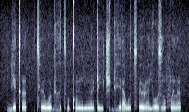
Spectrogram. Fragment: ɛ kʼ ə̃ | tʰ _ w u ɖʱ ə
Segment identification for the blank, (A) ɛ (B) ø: B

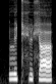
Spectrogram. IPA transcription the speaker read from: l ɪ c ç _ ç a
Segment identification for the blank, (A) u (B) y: B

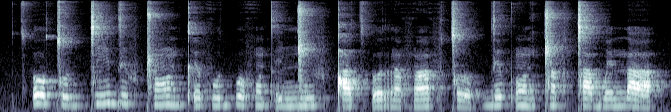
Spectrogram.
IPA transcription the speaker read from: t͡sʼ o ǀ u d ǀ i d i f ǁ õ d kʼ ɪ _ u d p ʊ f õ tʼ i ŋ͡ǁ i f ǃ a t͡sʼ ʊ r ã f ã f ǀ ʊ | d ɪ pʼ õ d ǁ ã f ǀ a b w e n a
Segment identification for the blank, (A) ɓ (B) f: B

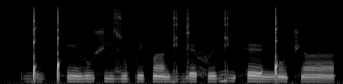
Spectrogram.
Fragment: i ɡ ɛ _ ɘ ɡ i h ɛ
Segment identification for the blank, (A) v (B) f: B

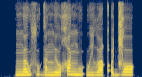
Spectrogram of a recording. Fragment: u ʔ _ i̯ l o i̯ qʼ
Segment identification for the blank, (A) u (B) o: A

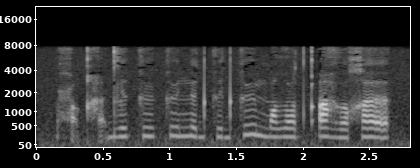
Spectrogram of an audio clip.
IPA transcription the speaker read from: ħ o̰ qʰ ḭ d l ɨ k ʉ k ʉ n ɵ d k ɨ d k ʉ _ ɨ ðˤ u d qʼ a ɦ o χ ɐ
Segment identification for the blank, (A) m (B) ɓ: A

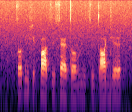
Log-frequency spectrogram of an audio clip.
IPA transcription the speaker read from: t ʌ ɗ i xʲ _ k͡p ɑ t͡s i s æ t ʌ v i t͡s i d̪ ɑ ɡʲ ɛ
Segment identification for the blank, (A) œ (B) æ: B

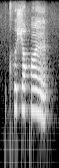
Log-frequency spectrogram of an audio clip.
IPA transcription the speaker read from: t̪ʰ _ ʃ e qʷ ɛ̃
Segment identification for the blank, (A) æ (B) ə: B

